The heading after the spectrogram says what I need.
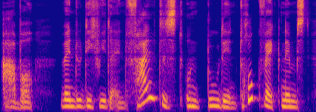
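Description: A woman voicing a kind, clever young girl who explains things gently in a storybook tale. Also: fairly low pitch, big pitch swings, moderate pace, breathy edge, exaggerated voice. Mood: gentle explaining.

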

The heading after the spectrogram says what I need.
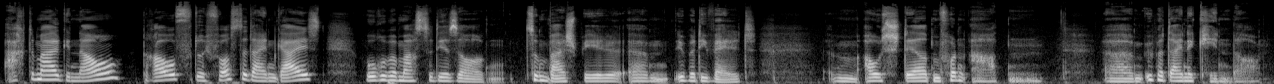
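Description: Calm woman guiding a spiritual exercise. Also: deep voice, takes it slowly, vocal fry, dry recording. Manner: calm, gently instructive, drops into soft whispers. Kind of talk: guided spiritual lesson.

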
